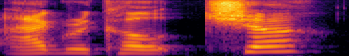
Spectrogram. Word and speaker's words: agriculture: very important for the local economy just remember agriculture when we say culture t r e is pronounced with a ch agricult ch and the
